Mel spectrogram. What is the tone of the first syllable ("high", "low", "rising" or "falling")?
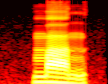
falling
